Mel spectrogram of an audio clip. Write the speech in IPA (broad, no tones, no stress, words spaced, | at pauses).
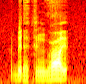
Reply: ɓɪɾɛ̤kɪ ŋṳʕɪ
